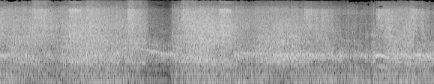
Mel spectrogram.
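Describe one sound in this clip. Rapid gunfire rattles in a battle.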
